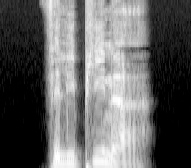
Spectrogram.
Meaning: Filipino
- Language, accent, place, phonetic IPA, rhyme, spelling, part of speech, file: German, Germany, Berlin, [filɪˈpiːnɐ], -iːnɐ, Philippiner, noun, De-Philippiner.ogg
